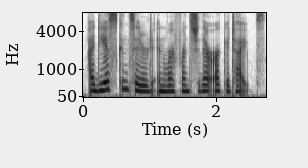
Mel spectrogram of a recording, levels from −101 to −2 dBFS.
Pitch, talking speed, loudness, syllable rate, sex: 230 Hz, 155 wpm, -17 LUFS, 6.8 syllables/s, female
